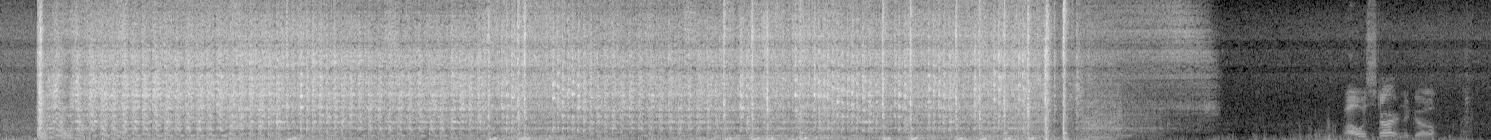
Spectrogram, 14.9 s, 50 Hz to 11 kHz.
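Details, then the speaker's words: 1991 Ford F150 under restoration, start on starting fluid after resetting timing with timing light: cranks into rough, uneven run with sharp intake pops, then dies; backfires, owner to recheck firing order. "It definitely backfired, but I think that worked better than last time, other than the whole backfire thing."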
